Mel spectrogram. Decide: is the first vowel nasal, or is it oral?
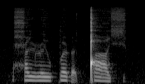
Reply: oral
